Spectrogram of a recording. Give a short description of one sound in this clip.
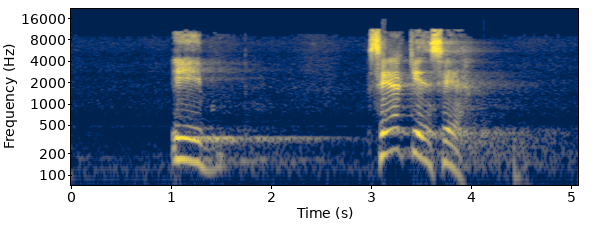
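An elderly man speaks with emphasis into a microphone.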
